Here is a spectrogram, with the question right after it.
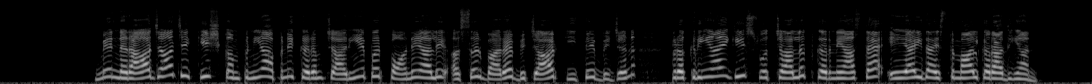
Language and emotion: Dogri, angry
